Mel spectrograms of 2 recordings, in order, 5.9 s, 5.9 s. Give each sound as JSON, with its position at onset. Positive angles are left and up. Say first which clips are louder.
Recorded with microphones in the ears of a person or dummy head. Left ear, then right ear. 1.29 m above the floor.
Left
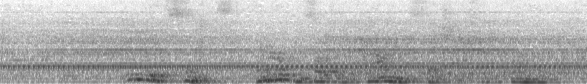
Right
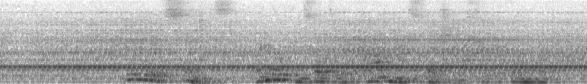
{"t": 0.0, "sound": "a fan", "louder": "right 2 dB", "side_deg": -45, "distance_m": 5.0}
{"t": 1.2, "sound": "a man speaking", "louder": "right 2 dB", "side_deg": -80, "distance_m": 5.5}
